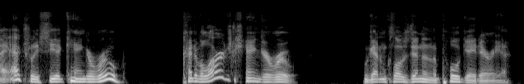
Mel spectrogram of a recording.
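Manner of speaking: usual speaking voice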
